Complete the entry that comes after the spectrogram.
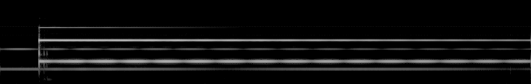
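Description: A single strike on a small, higher-pitched orin bowl bell, producing a bright, clear metallic ring that sustains evenly and fades only slightly over several seconds, heard alone with no talking.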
